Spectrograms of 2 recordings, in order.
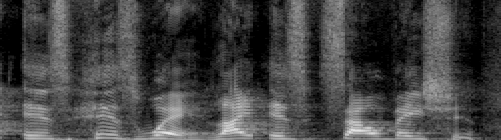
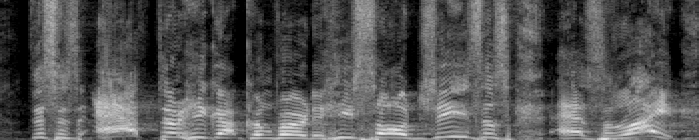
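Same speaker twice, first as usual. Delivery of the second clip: projected sermon voice, punching key phrases; emphatic preaching; 5 semitones higher, 4 dB louder than usual. Real, not acted. Preacher recounting Paul knocked off his horse, emphatic preaching. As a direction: pile up each phrase with force.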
